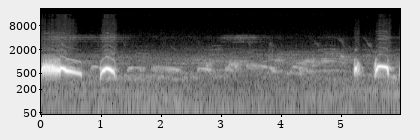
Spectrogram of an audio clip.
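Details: Spotted dove calling in "giọng thổ" style: a long falling coo and a short arched coo, a quiet gap with faint distant murmurs, then another phrase begins with clipped notes.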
